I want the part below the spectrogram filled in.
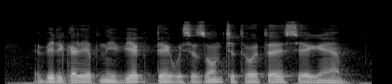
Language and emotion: Russian, neutral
